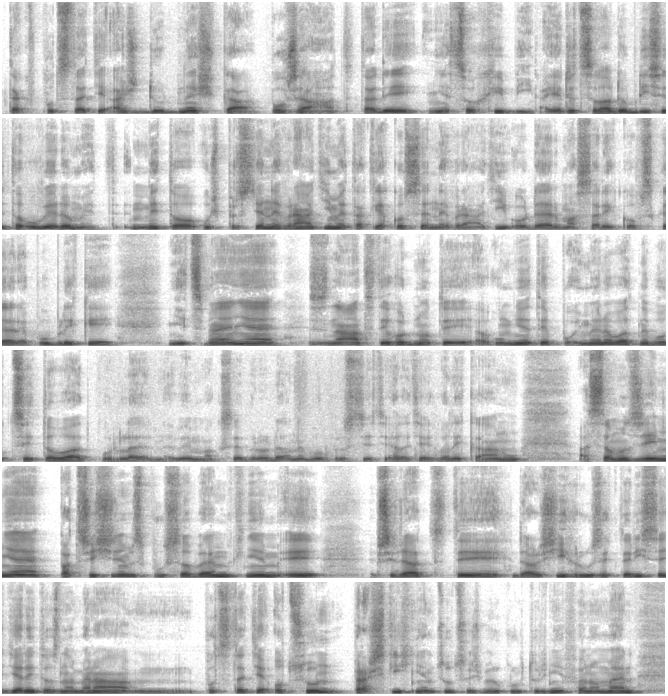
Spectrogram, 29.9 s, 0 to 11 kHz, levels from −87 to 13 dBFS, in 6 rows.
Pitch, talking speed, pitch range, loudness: 110 Hz, 145 wpm, 105-120 Hz, -21 LUFS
